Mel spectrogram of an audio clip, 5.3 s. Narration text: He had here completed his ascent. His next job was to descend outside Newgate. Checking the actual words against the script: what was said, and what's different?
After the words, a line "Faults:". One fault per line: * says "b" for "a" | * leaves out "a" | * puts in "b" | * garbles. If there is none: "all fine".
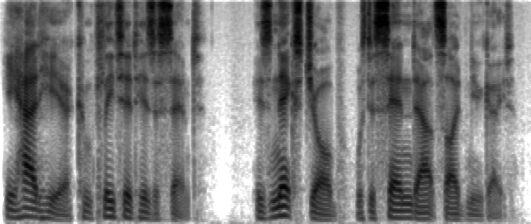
He had here completed his ascent. His next job was descend outside Newgate.
Faults:
* leaves out "to"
